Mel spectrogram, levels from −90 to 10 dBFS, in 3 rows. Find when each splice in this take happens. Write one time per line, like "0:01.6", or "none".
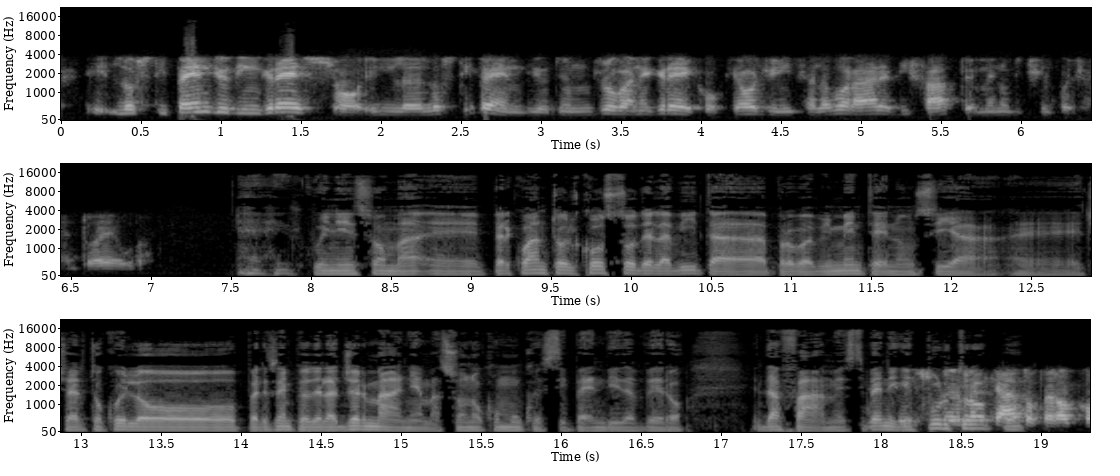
none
